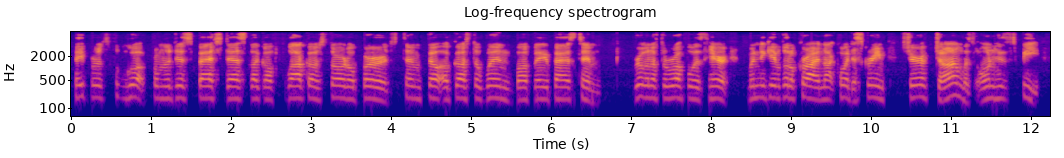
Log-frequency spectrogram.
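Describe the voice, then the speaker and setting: A man's voice: high voice, level tone, moderate pace, bright, forceful tone, no echo, highs cut off. A man reading a novel aloud as dramatic, emphatic audiobook narration, in a theatrical way. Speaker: book reader.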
